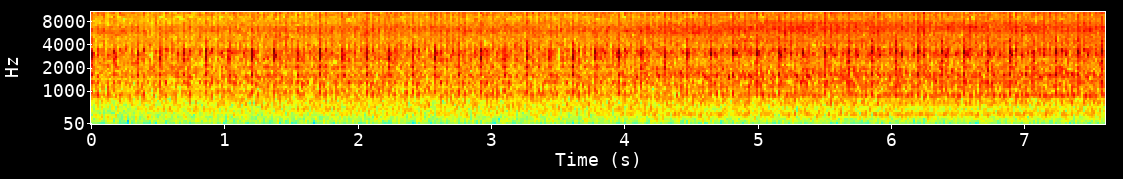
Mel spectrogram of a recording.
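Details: Honda Accord 6th gen (CF3, F18) at warm idle after warm-up: fast, fairly even ticking knock about three per second over the engine; knock persists when warm, source undetermined.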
